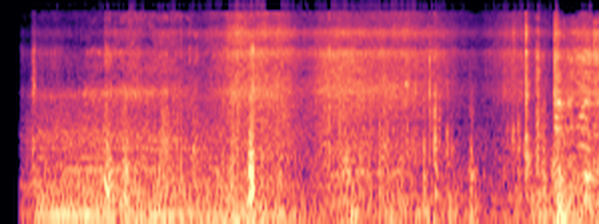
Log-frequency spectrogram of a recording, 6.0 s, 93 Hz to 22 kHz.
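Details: 2006 Volvo V70 R on cold start: tinny, rattly howl over a low rumble, traced by stethoscope to the turbocharger housing; also heard when accelerating at 2000 rpm, and stops abruptly above 2500 rpm as boost kicks in.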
